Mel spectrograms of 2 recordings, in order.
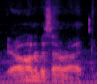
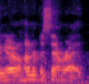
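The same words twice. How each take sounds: First: Repeated much softer, almost to himself. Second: Said in the usual way. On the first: Real, not acted. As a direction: echo the agreement under your breath, softer. S2 repeats agreement softly.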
